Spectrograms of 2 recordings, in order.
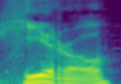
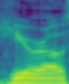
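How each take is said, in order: First: The R sound in the name is rolled. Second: The R sound in the name is plain. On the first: "where you roll your R" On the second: "so that I can say it quickly"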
